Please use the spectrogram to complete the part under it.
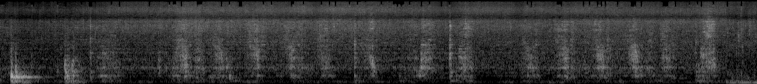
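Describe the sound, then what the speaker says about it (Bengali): Spice paste for chicken biryani, salted, fries in a pan while a spoon stirs it, giving a steady soft sizzle with a regular run of scraping strokes, fairly quiet and without talk. "মশলাটা কষতে কষতে বন্ধুরা"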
